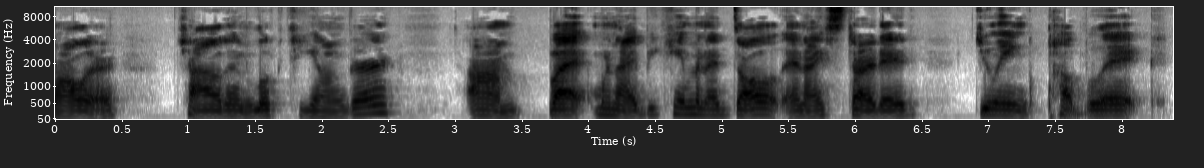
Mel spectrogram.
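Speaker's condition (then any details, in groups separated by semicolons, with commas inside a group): Cerebral palsy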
